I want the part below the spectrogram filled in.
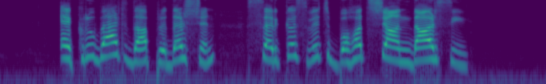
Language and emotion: Punjabi, surprised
